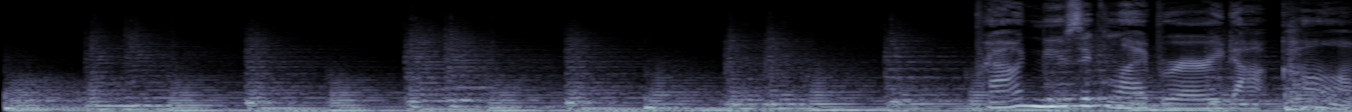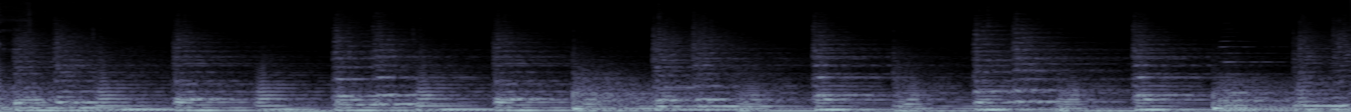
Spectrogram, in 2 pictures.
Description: wirbelnd, unbeholfen

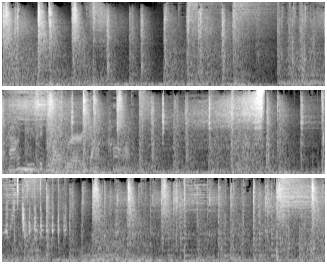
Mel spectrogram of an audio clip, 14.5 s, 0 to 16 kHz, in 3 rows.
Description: the great chase 174 bpm, Metallisches Trommelfeuer mit Wirrungen und Wendungen. Die Jagd ist eröffnet. Verfolgung pur; nur Perkussion und Drums

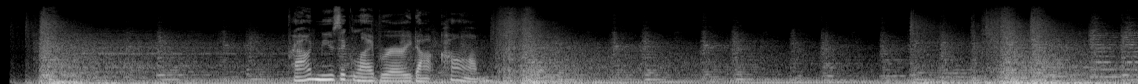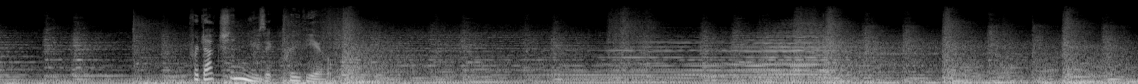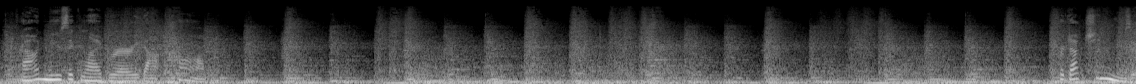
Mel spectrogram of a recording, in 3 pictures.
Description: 120 bpm, Spannende Hollywood-Sequenz; Es geht um die heroischen Taten Einzelner, um Selbstaufgabe und Selbstüberwindung. Klassisch gehalten

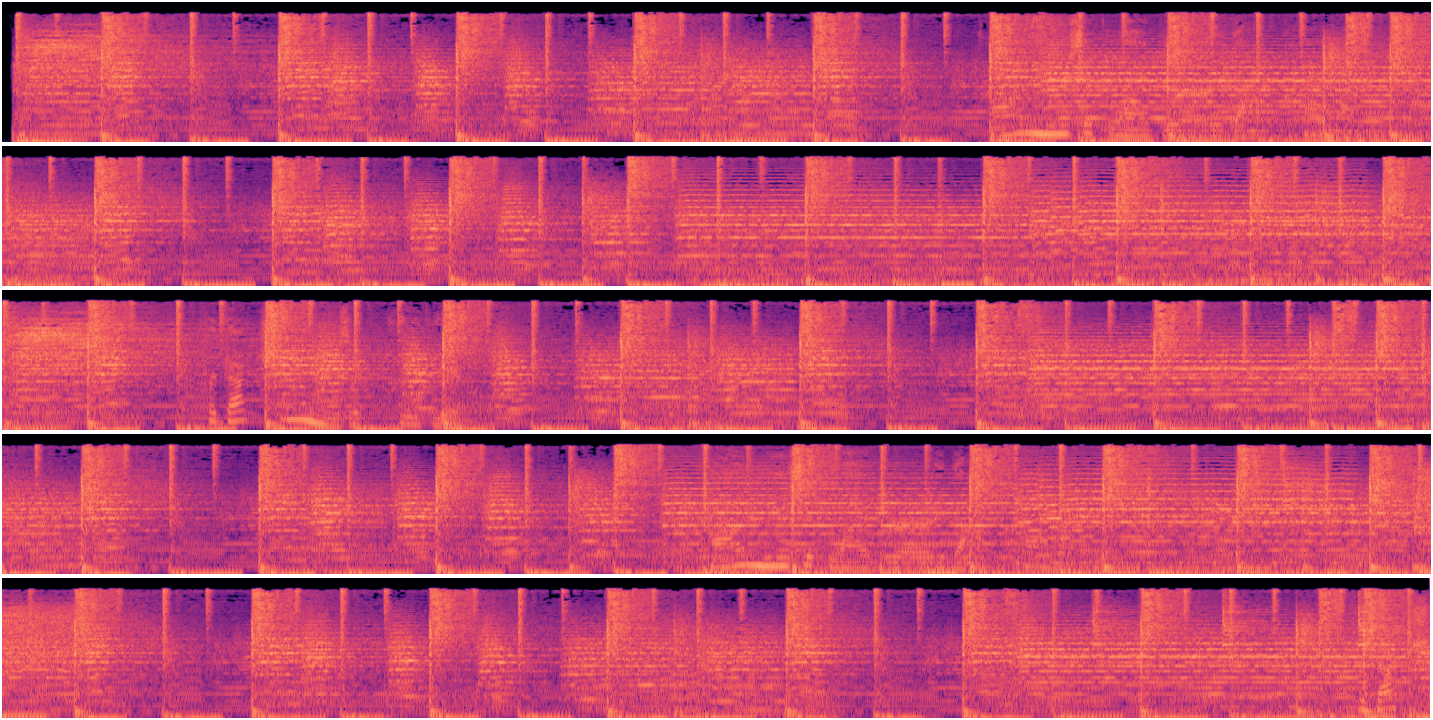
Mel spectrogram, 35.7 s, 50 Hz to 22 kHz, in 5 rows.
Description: kurzer, knackiger Loop im 70erStil, 135 bpm

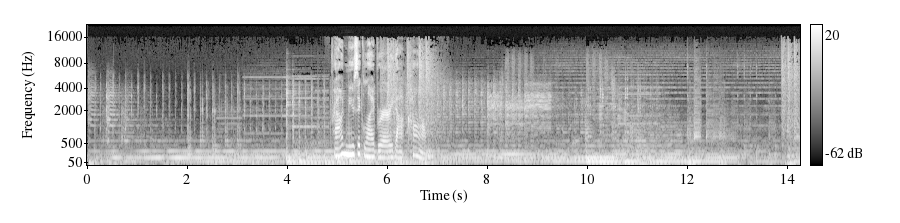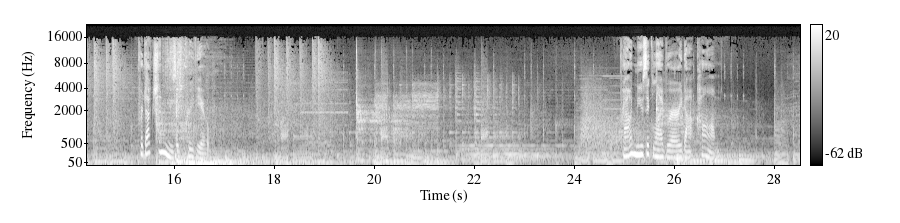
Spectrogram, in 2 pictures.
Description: Actiongeladene Filmmusik mit pulsierenden Bässen, Gitarren Effekten und zahlreichen Hits, 120bpm; Schnittfreudige Vibes perfekt für Cinematic Trailer

